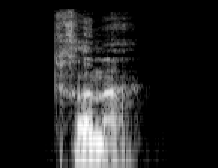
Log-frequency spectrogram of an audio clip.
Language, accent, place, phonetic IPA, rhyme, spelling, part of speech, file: German, Germany, Berlin, [ˈkʁʏmɐ], -ʏmɐ, krümmer, adjective, De-krümmer.ogg
- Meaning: comparative degree of krumm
